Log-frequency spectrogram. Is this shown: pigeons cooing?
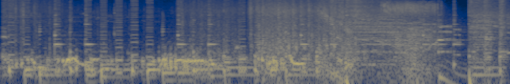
yes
